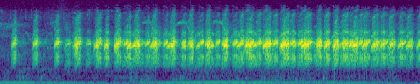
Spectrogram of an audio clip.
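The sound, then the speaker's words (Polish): Tree frogs call at dusk in a loud, high-pitched, rapid rattling trill, dense pulses running continuously for the whole stretch with no voices, a chorus that swells slightly as it goes on. “Ich głos to wysoki, przeciągły turkot. Trzeba podkreślić, że jest to najbardziej donośny głos spośród naszych płazów.”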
